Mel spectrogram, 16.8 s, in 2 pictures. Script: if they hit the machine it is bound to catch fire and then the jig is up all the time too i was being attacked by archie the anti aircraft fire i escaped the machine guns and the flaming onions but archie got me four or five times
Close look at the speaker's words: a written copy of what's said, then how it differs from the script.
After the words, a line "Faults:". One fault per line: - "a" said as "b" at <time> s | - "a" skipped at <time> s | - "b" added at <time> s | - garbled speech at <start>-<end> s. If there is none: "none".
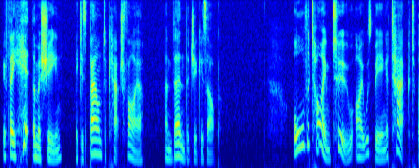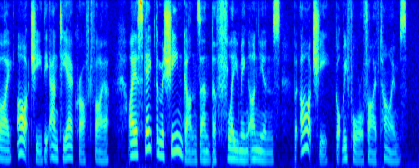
if they hit the machine it is bound to catch fire and then the jig is up all the time too i was being attacked by archie the anti aircraft fire i escaped the machine guns and the flaming onions but archie got me four or five times
Faults:
none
